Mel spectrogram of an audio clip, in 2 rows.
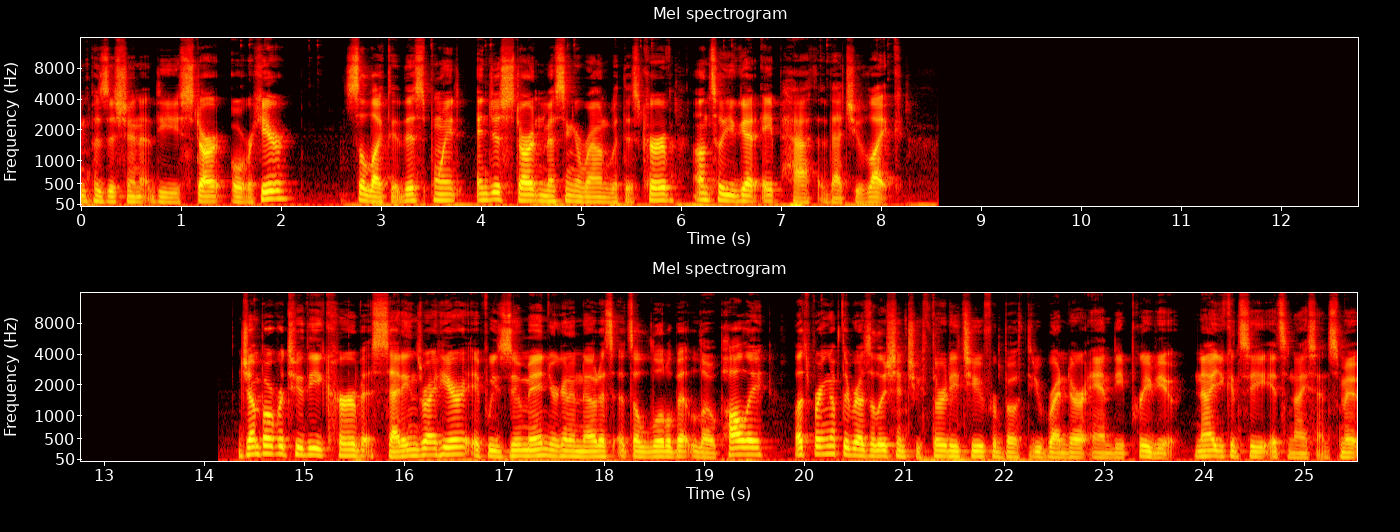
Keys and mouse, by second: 2.9-13.5 typing, 8.7 shift+click, 13.9 Tab, 16.7 shift+click, 17.0-18.1 middle drag, 20.1-22.1 drag.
